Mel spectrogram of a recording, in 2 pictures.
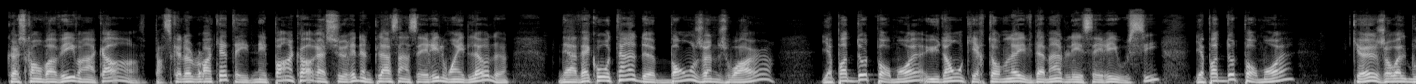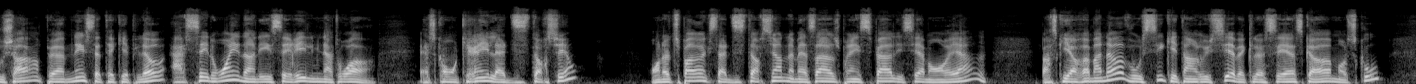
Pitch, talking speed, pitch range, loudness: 130 Hz, 210 wpm, 115-155 Hz, -16 LUFS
